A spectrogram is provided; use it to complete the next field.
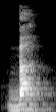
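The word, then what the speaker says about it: بَ: Pour prononcer cette lettre, on ferme la bouche et on délaisse les deux lèvres. La bouche est fermée d'abord. Ba.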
